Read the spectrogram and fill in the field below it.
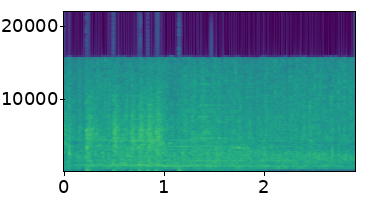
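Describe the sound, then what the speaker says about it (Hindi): A studio audience at a comedy talk show breaks into loud clapping and cheering, with rhythmic claps at first and then a sustained roar of crowd noise. "एक बार जोरदार तालियां हो जाए मिस्टर राज कुंद्रा के लिए।"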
